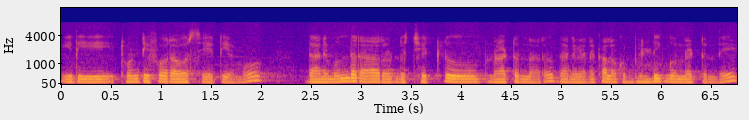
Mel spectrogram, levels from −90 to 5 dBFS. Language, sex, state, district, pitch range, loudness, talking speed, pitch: Telugu, male, Andhra Pradesh, Chittoor, 130-140 Hz, -18 LUFS, 140 wpm, 130 Hz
